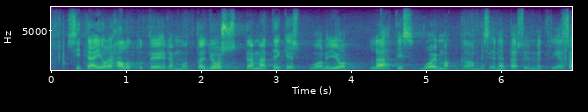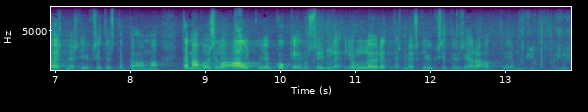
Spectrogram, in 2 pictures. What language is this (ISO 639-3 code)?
fin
